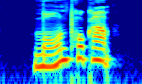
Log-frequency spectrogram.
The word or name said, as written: morgenprogram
